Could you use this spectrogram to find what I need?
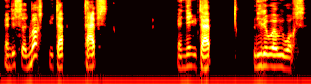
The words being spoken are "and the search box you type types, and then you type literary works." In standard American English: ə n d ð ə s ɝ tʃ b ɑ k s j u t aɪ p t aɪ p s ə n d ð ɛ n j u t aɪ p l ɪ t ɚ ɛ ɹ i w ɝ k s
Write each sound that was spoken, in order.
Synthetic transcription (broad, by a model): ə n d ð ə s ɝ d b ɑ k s j u t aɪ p t aɪ p s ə n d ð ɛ n j u t aɪ p l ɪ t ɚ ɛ w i w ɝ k s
